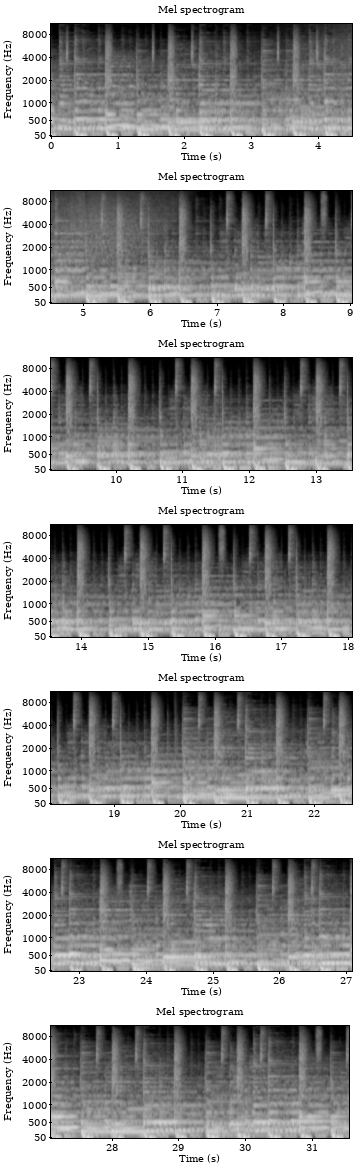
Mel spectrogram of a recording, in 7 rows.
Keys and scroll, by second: 15.6 ctrl+z, 16.5 KP_Add, 23.0 ctrl+r, 24.5 F3, 25.3 ctrl+r.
